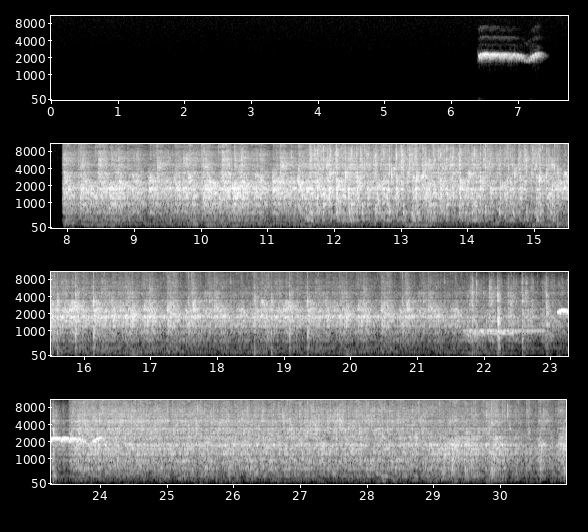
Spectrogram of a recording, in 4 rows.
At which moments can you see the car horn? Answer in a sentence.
The car horn can't be heard in this clip.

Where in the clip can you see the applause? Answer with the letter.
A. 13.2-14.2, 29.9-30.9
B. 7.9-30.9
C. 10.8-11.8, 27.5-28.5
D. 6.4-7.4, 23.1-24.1
B.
